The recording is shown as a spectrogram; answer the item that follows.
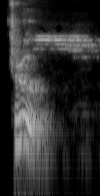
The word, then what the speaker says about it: through: come to the same the second one where we've got through t h r o u g h it is like the o in two which becomes through so oug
